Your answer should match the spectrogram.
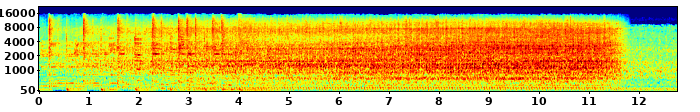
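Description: Background guitar music fading under the steady noise of a John Deere tractor running, which grows slowly louder and then cuts off abruptly near the end.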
